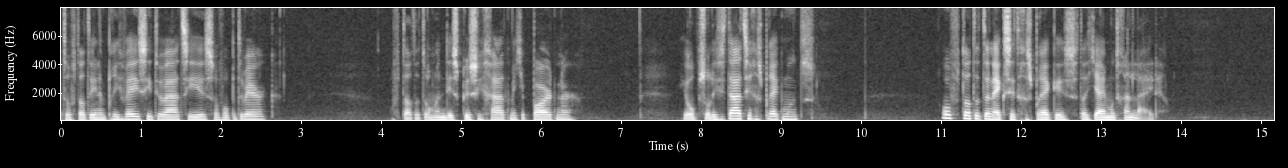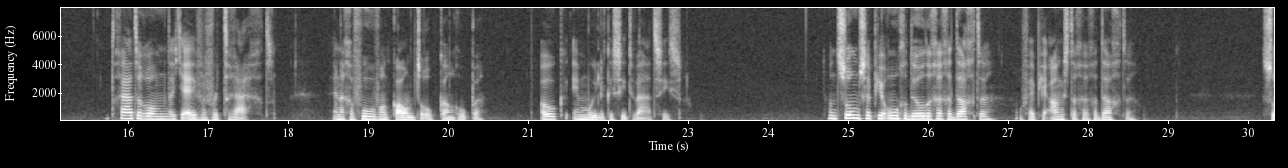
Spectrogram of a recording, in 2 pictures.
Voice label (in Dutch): intro communicatie meditatie mindfulness; serene warrior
